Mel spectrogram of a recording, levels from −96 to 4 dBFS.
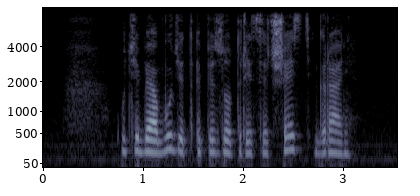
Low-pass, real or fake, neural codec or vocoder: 7.2 kHz; real; none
